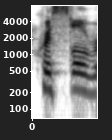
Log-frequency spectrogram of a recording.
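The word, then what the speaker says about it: Khrystle: You can find me on Instagram at Crystal Ray. So my name is spelled super complicated. It is K-H-R-Y-S-T-L-E-R-E-A.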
